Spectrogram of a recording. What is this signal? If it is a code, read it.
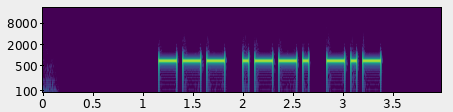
Morse code, heard as a keyed tone, about 21 wpm, 700 Hz. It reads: OPK
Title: USA Call Sign Postfixes - 3 Letters 20wpm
